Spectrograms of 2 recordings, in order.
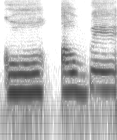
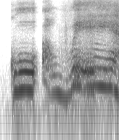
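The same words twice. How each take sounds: First: Higher, louder shooing go away; go away again. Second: A lightly voiced hiss, higher and louder; hissed go away. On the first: Acted. Father shooing son from important call. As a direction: push him off firmly. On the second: A narrator's reading. Dad hissing at his son during call. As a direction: shoo him off under your breath. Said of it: "hissed Dad".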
